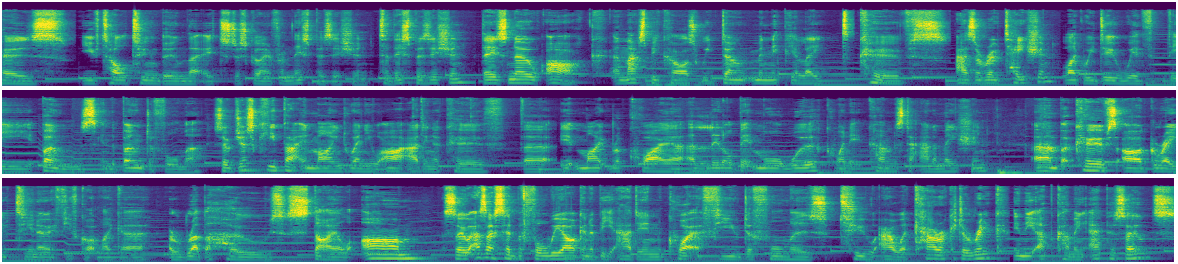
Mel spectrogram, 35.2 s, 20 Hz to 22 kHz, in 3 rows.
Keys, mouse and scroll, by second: 3.7 click, 15.8 click.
